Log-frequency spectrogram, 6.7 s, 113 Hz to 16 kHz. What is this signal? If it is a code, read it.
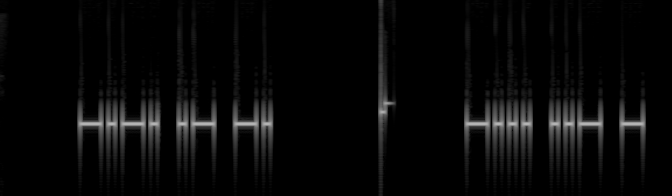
Morse code, heard as a keyed tone, about 17 wpm, 700 Hz. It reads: CAN BUT
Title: Sentences from Top 100 Words - New Word Drill - 17wpm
